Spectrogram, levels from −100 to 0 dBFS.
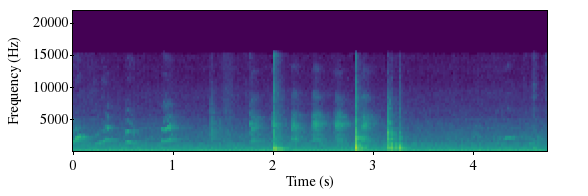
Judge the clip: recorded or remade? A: recorded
